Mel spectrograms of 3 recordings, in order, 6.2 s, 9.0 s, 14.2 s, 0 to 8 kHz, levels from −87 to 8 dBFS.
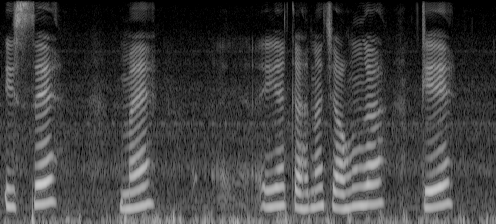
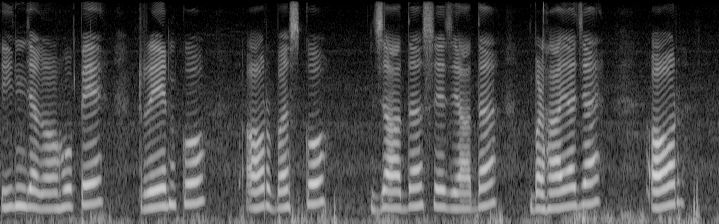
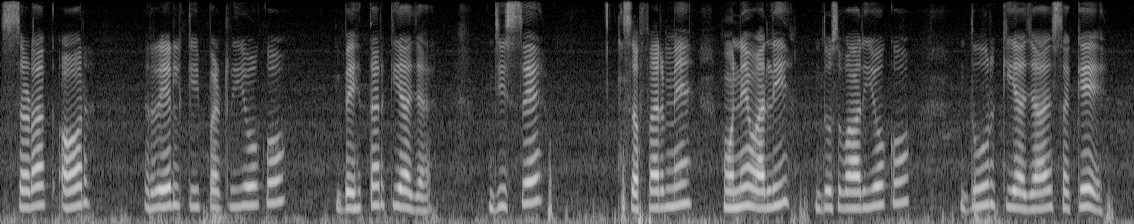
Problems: constant background noise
